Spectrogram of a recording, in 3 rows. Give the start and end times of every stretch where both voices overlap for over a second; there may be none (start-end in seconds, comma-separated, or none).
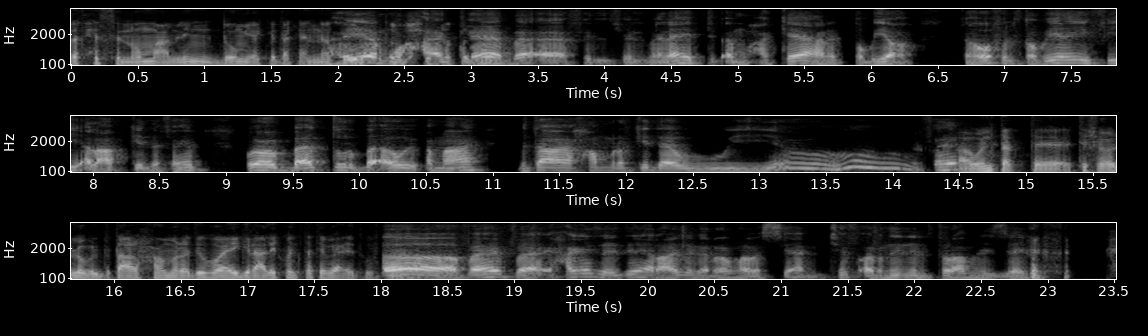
1.9-3.4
